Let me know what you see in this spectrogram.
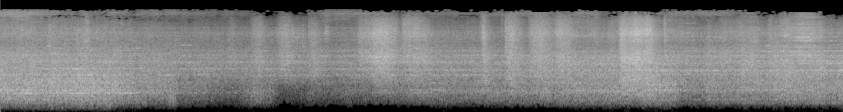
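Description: Freight train cars rolling past close by: the steady rattle and clatter of steel wheels on rail, with a few sharper, high-pitched moments from the wheels.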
